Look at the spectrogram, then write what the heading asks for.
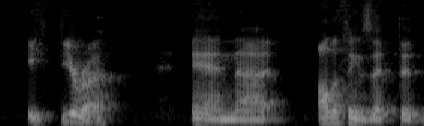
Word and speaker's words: Aetherra: So I'm super stoked for I believe it's pronounced Aetherra, and all the things that the Alchemy team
